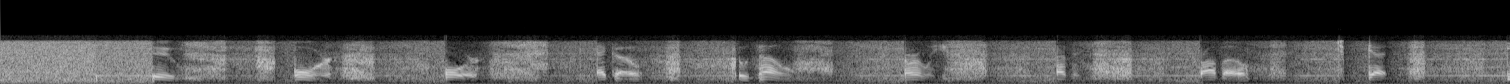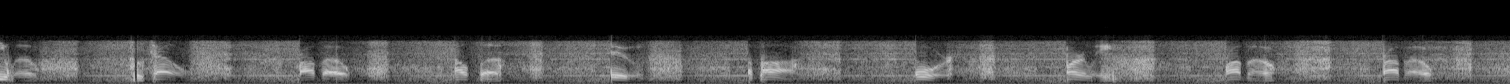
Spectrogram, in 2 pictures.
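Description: Shortwave single-sideband radio on the 8992 kHz HFGCS channel: a hiss of static for about the first second and a half, then a distorted, unintelligible voice transmission through the noise, with a steady whistle underneath.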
